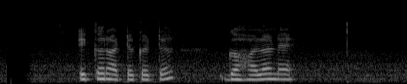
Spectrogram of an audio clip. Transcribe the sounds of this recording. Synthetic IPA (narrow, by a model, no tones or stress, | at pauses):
ekəɾaʈəkəʈəɡaɦalanɛ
